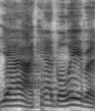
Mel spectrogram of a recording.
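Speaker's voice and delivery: high-pitched loud shout. Voicing an overconfident woman in the crowd: yelling in character. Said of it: "even yells".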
